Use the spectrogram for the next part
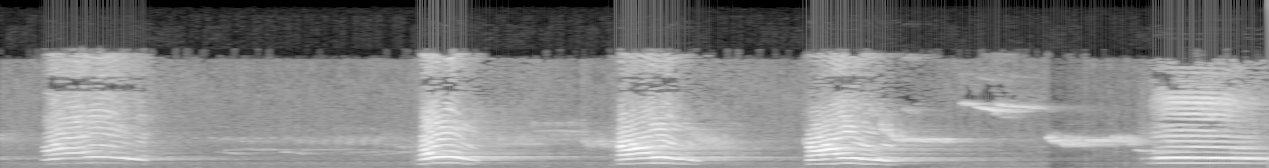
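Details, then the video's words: Cat meowing: four separate drawn-out calls, each arching up then down, spaced about three seconds apart, with a brief whistle-like tone between them and a final flatter, steadier call at the end. "Suara semua hewan yang ada di dunia: Panda, burung merak, tupai, kucing"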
